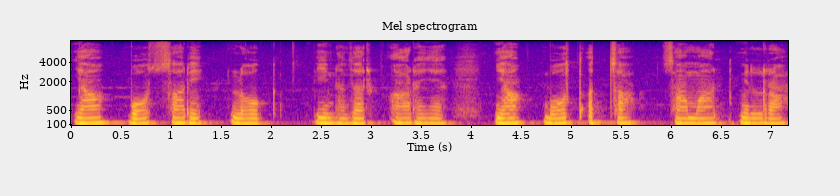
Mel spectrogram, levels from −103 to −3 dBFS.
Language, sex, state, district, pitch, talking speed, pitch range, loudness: Hindi, male, Rajasthan, Jaipur, 130 Hz, 135 wpm, 125-135 Hz, -19 LUFS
